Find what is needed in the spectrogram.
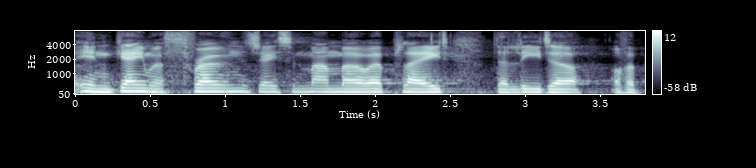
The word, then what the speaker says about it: Momoa: I thought to play Ganon, the King of Thieves, we can have Aquaman himself, Jason Momoa.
